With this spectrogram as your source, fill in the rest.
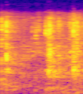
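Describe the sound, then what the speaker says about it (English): Keystrokes on a computer keyboard while JavaScript code is entered, a few quick soft taps in short bursts, close and fairly quiet, with no voice. "I'll explain what I'm typing here"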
